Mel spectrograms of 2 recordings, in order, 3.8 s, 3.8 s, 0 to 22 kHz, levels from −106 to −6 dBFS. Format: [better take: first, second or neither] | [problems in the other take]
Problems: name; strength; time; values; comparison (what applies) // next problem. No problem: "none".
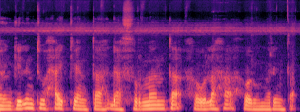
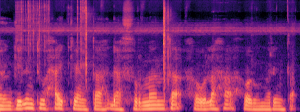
first | background sound (Camera); 10 dB below the speech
